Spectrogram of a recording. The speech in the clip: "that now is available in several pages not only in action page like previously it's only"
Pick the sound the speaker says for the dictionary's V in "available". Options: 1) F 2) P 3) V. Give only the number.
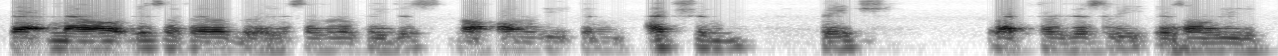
3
